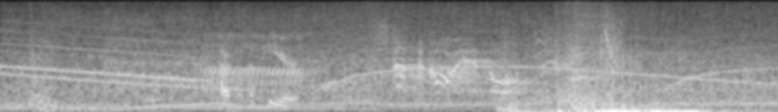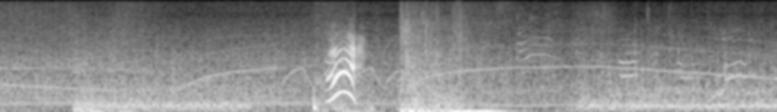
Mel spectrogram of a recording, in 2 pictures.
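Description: A car engine roars and revs as the car speeds along.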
